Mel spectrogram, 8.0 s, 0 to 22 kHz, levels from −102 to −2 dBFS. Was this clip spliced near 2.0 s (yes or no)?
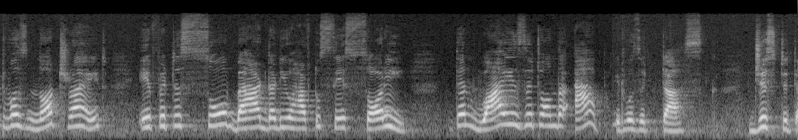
no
